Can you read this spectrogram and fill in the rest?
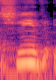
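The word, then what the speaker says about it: Sliabh: In Irish, there's no V in Irish language, so it's S-L-I-A-B-H. And B-H in Irish gives a V sound at the end of a word, so Slieve na Cailí.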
